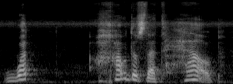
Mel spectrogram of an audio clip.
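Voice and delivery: high, slow, puzzled question; doubtful listener not getting the point; imitating a baffled listener. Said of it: "And so you go like".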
